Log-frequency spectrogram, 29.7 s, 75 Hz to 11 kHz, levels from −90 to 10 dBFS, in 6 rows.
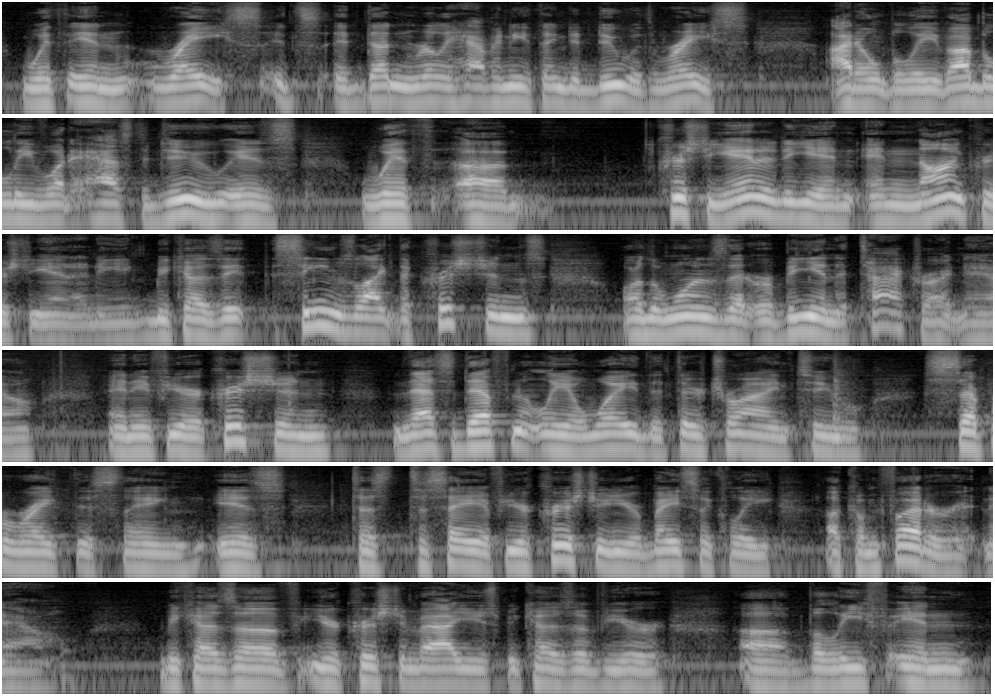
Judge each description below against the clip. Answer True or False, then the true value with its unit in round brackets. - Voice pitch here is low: True (125 Hz)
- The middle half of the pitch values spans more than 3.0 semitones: False (2.5 semitones)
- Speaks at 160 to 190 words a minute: True (170 wpm)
